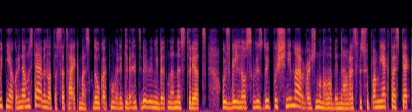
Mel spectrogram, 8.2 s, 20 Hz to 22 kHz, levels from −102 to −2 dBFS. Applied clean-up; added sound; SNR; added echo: neural diffusion model UNIVERSE++.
